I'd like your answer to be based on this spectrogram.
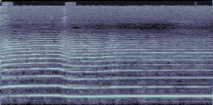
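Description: Distorted electric guitar from a song plays a sustained, bent lead note that dips and settles, ringing loud and alone with a rich buzzing edge.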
